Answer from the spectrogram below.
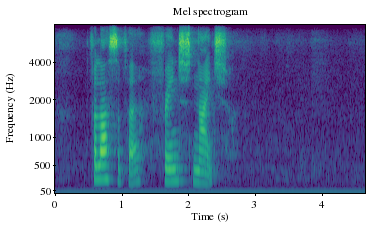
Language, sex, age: English, female, 20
